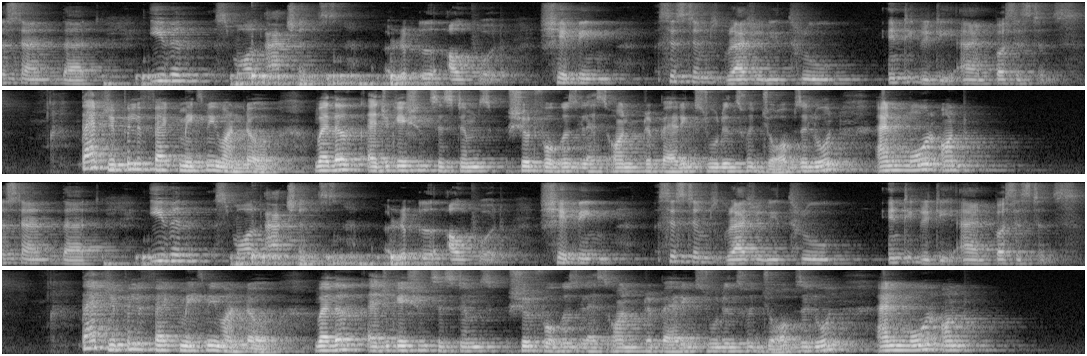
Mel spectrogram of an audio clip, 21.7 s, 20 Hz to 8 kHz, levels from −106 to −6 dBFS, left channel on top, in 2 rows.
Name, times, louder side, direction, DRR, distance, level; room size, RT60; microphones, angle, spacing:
voice 1, 0.0-3.5 3.8-5.0 5.4-6.3 6.6-8.3 8.9-10.8, right 1 dB, 15° right, 4 dB, 0.7 m, -36 dB
voice 2, 2.3-2.9 3.2-4.2 11.3-20.5, left 1 dB, 75° left, 5 dB, 1.1 m, -29 dB
7.4 x 7.1 x 7.4 m, 1.1 s
head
